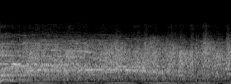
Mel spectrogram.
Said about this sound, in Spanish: Aleluya, más fuerte ese aplauso y a su nombre, y a su nombre.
